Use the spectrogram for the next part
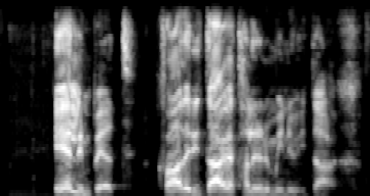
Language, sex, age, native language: Icelandic, male, 14, Icelandic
